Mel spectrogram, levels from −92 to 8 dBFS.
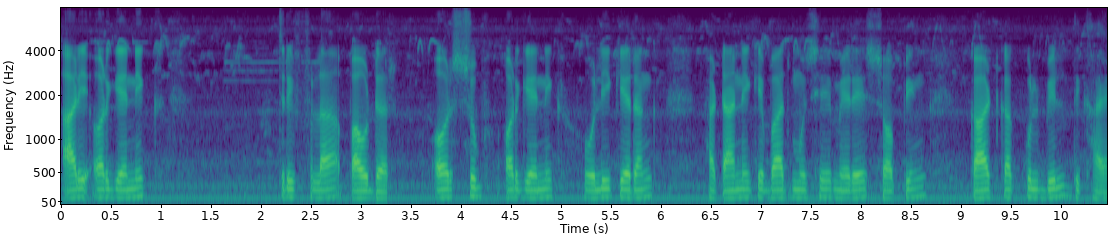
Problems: none marked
